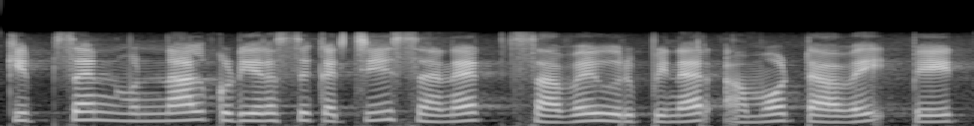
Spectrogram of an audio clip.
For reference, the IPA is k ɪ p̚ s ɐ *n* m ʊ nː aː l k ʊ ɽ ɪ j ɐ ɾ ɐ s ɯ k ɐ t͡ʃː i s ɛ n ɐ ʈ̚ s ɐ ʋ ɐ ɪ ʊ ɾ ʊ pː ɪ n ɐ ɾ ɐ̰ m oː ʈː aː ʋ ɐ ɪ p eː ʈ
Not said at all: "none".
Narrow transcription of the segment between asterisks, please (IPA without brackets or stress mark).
n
